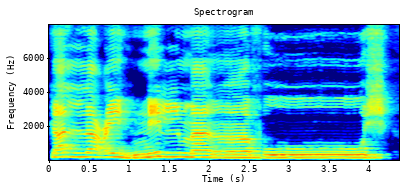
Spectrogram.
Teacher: اب یہاں پر دیکھیں کہ نون ساکن ہے اور اس نون ساکن پر ہم نے اخفا کرنا ہے، آواز کو ناک میں چھپائیں گے اور اس کے بعد یہاں پر آپ لوگ علامات وقف دیکھ رہے ہیں. وقف کی صورت میں ہم نے شین کو ساکن کر دینا ہے، فا کو واو ساکن اور شین ساکن کے ساتھ ملا کر ادا کریں گے.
